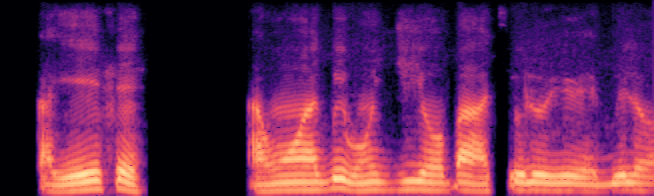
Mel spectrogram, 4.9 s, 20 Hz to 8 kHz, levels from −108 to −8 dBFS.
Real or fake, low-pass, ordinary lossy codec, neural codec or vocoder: real; 7.2 kHz; Opus, 16 kbps; none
